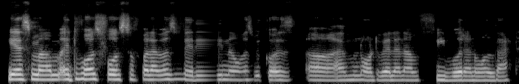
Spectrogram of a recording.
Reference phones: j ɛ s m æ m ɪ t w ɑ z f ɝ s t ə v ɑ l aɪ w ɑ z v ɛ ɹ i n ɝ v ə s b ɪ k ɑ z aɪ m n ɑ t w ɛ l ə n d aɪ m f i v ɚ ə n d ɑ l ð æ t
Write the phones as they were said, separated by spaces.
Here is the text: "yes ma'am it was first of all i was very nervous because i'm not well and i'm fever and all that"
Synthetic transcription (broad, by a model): j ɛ s m æ m ɪ t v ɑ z f ɝ s t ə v ɑ l aɪ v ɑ z v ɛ ɹ i n ɝ v ə s b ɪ k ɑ z aɪ m l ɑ t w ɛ l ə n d aɪ m f i v ɚ ə n d ɑ l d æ t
